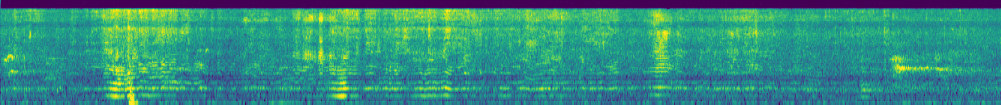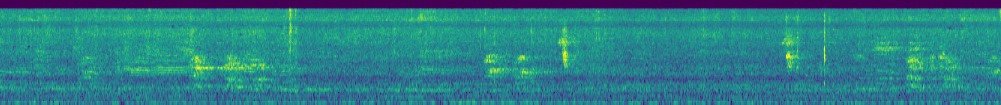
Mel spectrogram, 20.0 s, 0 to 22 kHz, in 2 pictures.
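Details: Honey bees in a hive at Baegam, Yongin, on April 20, where a new queen born from the year's first natural swarm lays eggs amid attendant workers. Recorded on a Galaxy Note10. A steady, low droning hum with a few brief clicks and knocks early on.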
